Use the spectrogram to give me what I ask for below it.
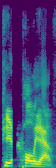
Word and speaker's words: Pierre Poilievre: it harder for specifically Pierre Poilievre. Did I say it right? Did I get it? Yeah, it's Pierre Poilievre.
